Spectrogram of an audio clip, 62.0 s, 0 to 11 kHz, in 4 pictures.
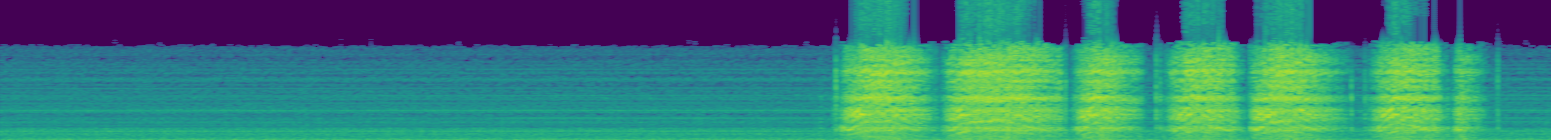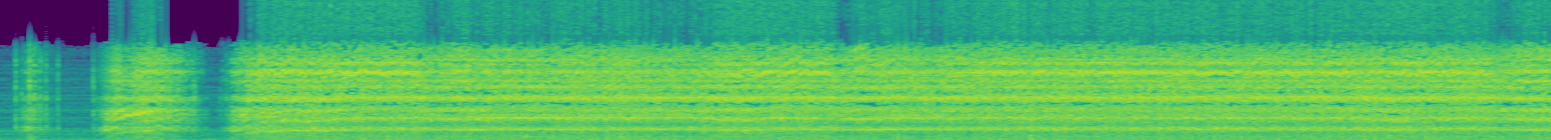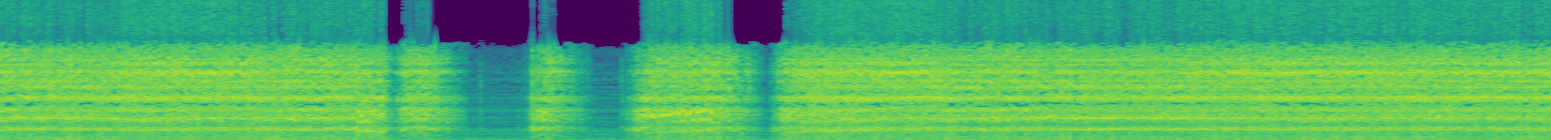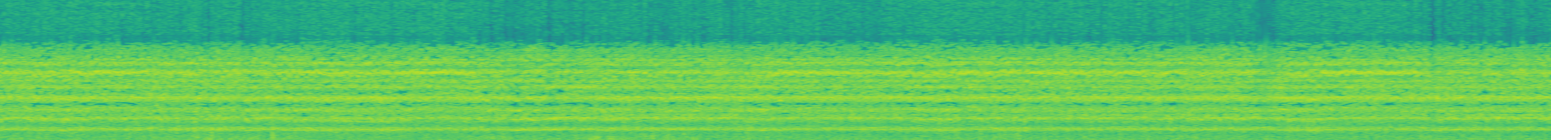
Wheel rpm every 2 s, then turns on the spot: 0, 0, 0, 0, 60, 60, 50, 30, 40, 180, 230, 230, 230, 230, 230, 220, 220, 130, 40, 130, 220, 230, 230, 230, 230, 220, 230, 230, 230, 230, 230.
none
